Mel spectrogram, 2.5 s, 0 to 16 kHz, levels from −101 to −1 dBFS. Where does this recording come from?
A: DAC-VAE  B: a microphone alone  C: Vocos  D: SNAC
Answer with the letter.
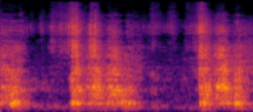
B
